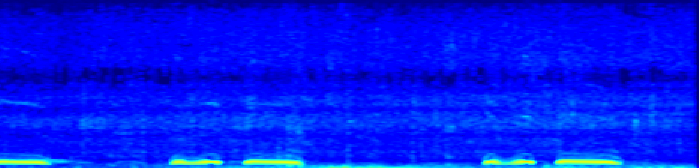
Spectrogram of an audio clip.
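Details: Spotted dove kept as a decoy, singing to draw in wild birds on a windy day: two pairs of mellow coos, each a quick doubled hoot and then a longer, steady, slightly falling coo, separated by a gap of about two seconds.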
